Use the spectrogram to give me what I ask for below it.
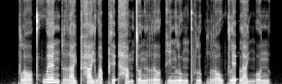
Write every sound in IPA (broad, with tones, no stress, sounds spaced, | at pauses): k l ɔː˧ kʰ w ɛː˥˩ n p r a˧ j pʰ a˥˩ j w a˨˩ p̚ k e˦˥ ʔ h a˩˦ m t o˧ n r ɤː˦˥ k i˦˥ n l uː˧ ŋ pʰ l u˦˥ k̚ r ɔː˦˥ w k l e˥˩ ʔ l a˨˩ j ŋ o˥˩ n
